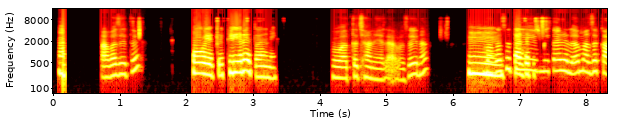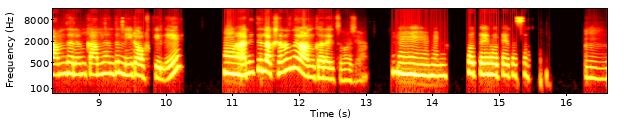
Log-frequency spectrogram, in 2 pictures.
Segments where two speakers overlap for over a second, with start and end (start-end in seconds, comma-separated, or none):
none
